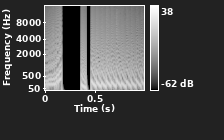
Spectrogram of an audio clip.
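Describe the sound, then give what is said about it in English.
A video game door-opening sound effect: a short electronic burst, a sudden gap of silence, then a loud, buzzing, warbling synthetic tone that fills the rest of the second, with no voices. “there's a specific noise that happens when you open a door, when you go through a door. It goes like I'll I'll cut it in, but for me and my sisters, that noise was always rectagon”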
